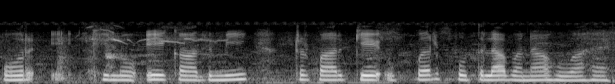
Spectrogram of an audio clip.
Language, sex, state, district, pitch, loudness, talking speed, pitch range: Hindi, male, Chandigarh, Chandigarh, 210 Hz, -16 LUFS, 95 wpm, 200-215 Hz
